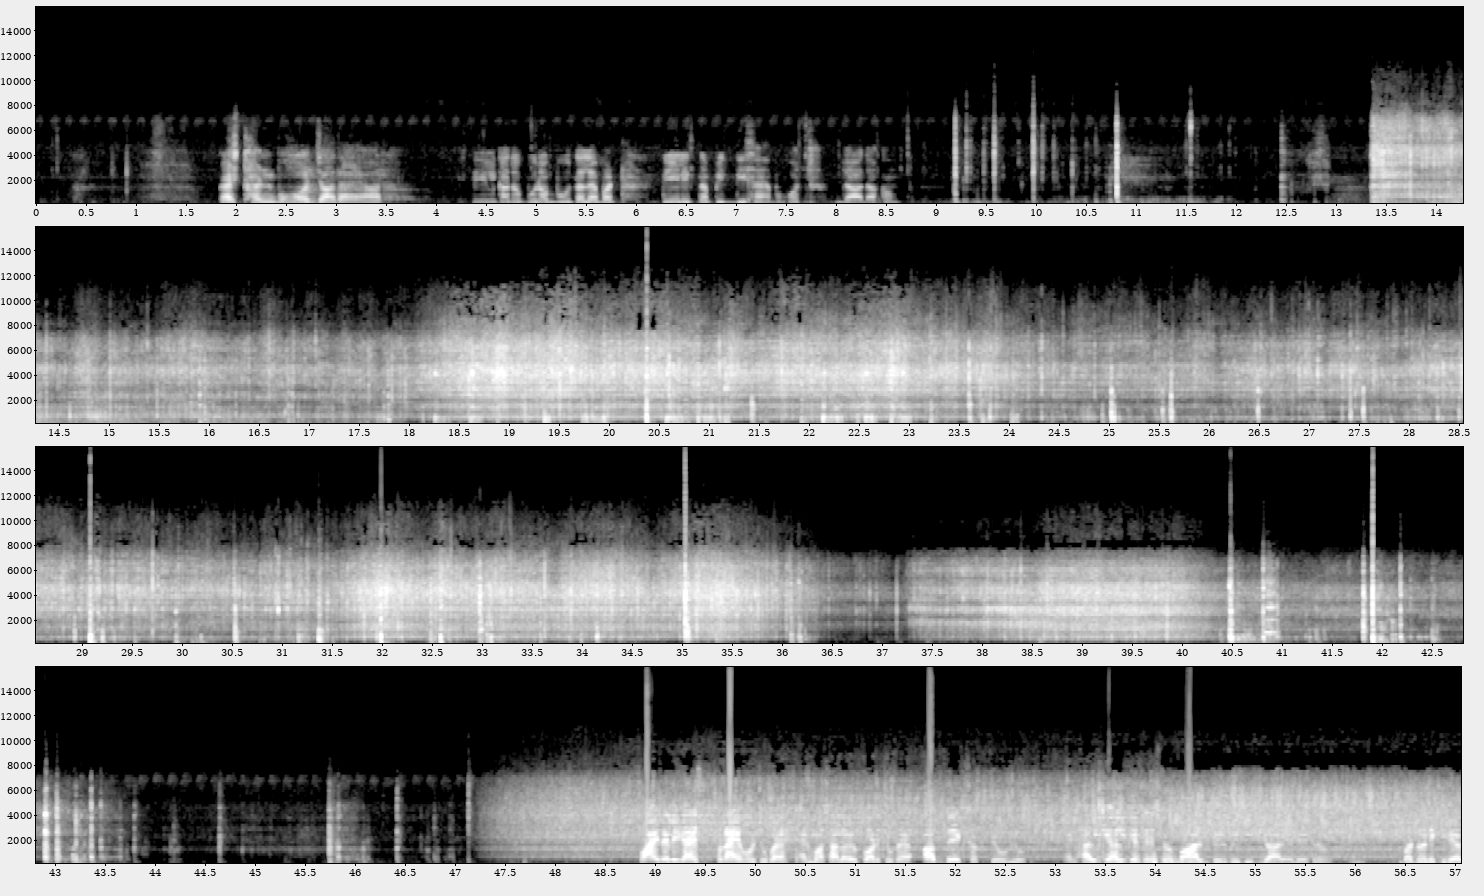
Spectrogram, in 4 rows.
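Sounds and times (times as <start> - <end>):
food sizzling in hot oil: 13.4 - 43.3, 47.2 - 57.0
oil popping and crackling: 13.4 - 43.6, 47.2 - 57.0.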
